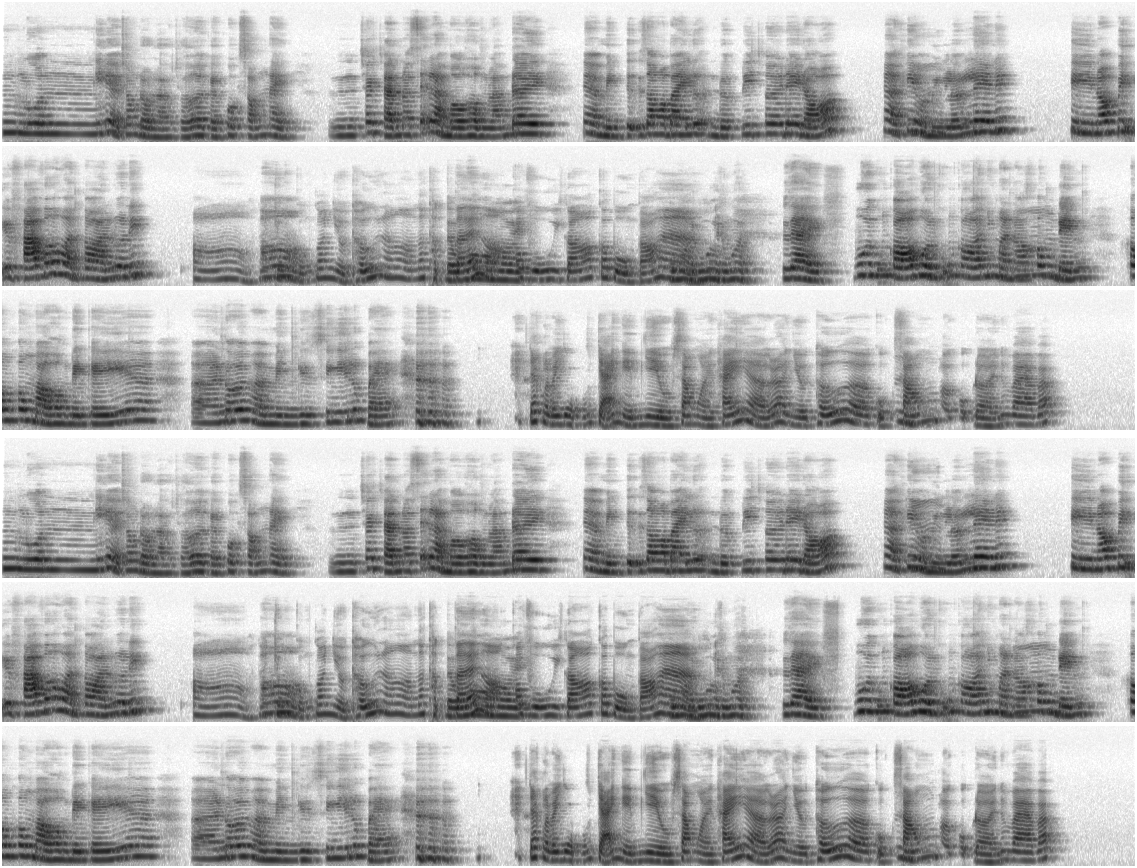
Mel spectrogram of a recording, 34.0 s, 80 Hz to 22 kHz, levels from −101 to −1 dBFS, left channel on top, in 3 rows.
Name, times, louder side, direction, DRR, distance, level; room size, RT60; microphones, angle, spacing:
voice 1, 0.0-2.8 3.3-5.5 5.8-8.3 8.8-10.0 10.7-12.7 13.9-14.3 15.8-16.5 18.0-18.8 19.1-19.5 19.8-22.1 22.6-27.1 31.6-31.8, equal, 10° left, -1 dB, 1.8 m, -21 dB
voice 2, 9.1-9.5 13.2-18.8 21.4-21.8 27.7-33.1, right 2 dB, 30° right, 7 dB, 0.8 m, -25 dB
8.0 x 5.9 x 2.4 m, 0.32 s
head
